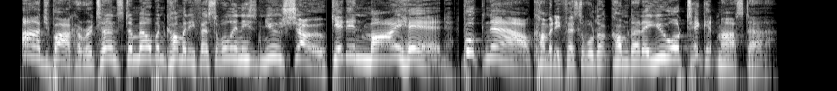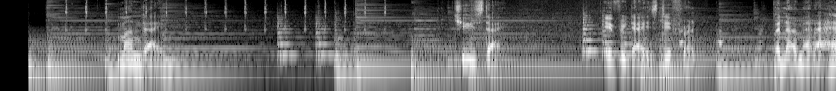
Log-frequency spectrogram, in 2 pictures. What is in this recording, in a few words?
Male Voiceover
